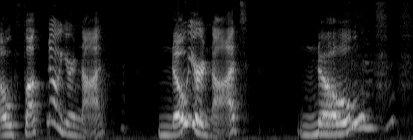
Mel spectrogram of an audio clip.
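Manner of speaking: play-acted, blunt and point-blank, slow and swooping. Retelling her own reaction to students touching photographs: retelling own past refusal. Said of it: "And I'm like".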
